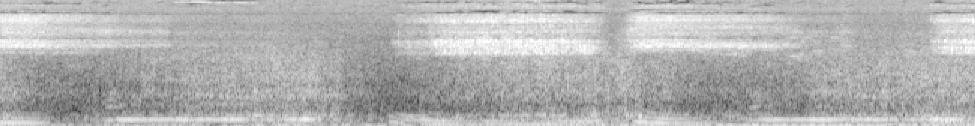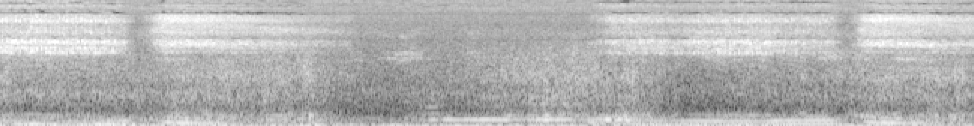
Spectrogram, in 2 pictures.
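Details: Loud snoring from a sleeping American Pitbull Terrier: repeated low, rattling breaths about every two seconds, alternating in and out.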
